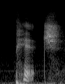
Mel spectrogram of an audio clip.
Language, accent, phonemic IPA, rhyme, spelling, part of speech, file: English, US, /pɪt͡ʃ/, -ɪtʃ, pitch, noun / verb / adjective, En-us-pitch.ogg
- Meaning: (noun) 1. A sticky, gummy substance secreted by trees; tree sap 2. A sticky, gummy substance secreted by trees; tree sap.: Anything similar to or derived from tree sap: resin; rosin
